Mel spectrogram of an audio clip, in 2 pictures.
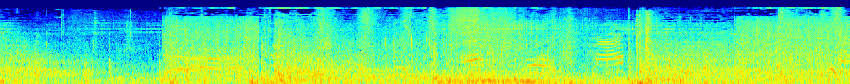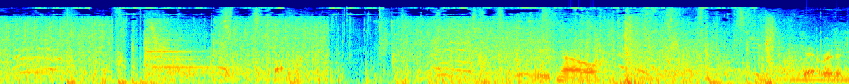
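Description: Gunfire in the BioShock video game: dense, continuous bursts of shots and booms during combat, with a short lull near nine seconds, while someone talks over the action.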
